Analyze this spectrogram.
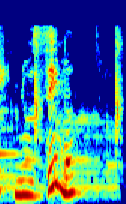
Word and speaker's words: nous aimons: لأنه الأس في liaison مع الفويل. verbe aimer ببلش في فويل، والأس تجور بتعمل liaison بتشبك مع الكلمة اللي بعدها اللي ببلش فويل، فبتصير nous aimons. نقرأها ز.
